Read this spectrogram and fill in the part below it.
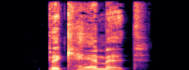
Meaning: second-person plural subjunctive II of bekommen
- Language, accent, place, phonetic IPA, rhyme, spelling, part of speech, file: German, Germany, Berlin, [bəˈkɛːmət], -ɛːmət, bekämet, verb, De-bekämet.ogg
